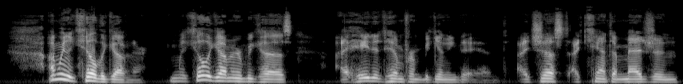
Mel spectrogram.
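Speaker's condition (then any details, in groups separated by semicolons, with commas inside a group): Cleft lip and palate; cleft lip and palate since birth, treated as a baby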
